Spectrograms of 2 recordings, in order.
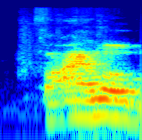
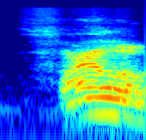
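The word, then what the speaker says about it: phthalo: let me find it phyllo blue I think that's how you pronounce it Silo blue unpronounceable blue as I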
